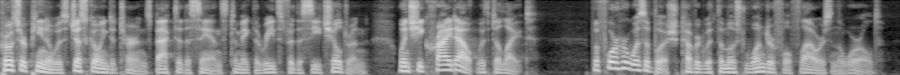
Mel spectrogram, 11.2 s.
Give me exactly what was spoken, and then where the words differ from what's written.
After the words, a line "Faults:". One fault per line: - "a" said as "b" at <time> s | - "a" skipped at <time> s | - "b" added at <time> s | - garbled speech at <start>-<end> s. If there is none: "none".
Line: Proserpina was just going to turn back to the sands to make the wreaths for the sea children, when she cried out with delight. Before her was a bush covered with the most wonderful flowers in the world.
Proserpina was just going to turns back to the sands to make the wreaths for the sea children, when she cried out with delight. Before her was a bush covered with the most wonderful flowers in the world.
Faults:
- "turn" said as "turns" at 1.4 s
